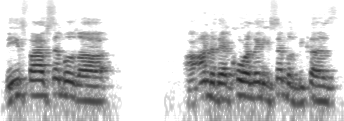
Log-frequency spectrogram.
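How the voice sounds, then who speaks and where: A man's voice: high voice, normal speed, distant mic, dull audio. Man teaching a class from off-mic. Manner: conversational, repeats "you know what I'm saying", frequent restarts; chants letter names loudly. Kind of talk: casual teaching of an alphabet class.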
